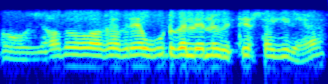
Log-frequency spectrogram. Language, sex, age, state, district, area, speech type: Kannada, male, 30-45, Karnataka, Mysore, rural, conversation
